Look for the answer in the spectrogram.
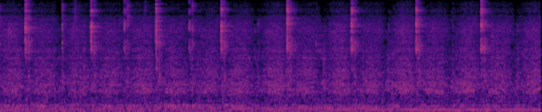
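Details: VersaClimber climbing machine, replacement unit, in use: rhythmic sharp, irregular squeak-ticks about seventy a minute in step with the climbing stroke, same squeak as the first unit; a moving joint squeaking under load.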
